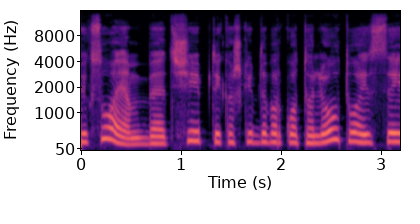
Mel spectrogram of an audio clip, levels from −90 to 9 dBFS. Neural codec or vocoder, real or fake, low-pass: none; real; 14.4 kHz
